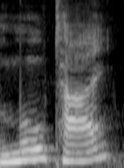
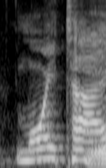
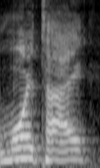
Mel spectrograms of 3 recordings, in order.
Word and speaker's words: Muay Thai: martial arts instructor of mu Thai am I pronouncing that right yeah there's an A in there it's Moy Muay Thai yeah yeah there we go Muay Thai thank you for correcting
